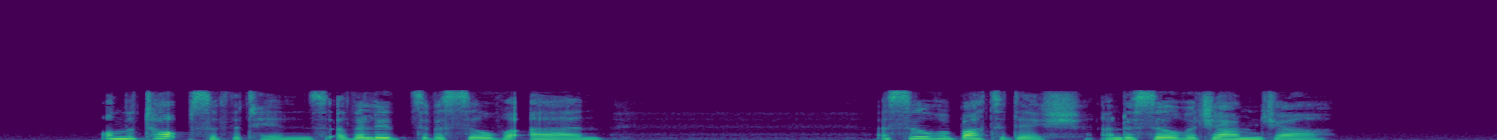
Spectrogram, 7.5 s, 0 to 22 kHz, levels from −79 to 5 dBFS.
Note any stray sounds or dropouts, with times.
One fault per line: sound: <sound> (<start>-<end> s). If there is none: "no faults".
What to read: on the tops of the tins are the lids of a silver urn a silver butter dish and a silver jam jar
no faults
